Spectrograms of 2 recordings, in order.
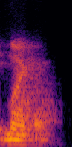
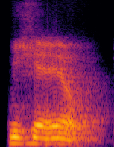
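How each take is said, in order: First: The name is said the American way. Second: The name is said the non-American way. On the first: This is how people in America say it. "Here we say Michael" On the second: This is how people outside America say it. "over the whole world, except here in America, ... they pronounce it as Michael"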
